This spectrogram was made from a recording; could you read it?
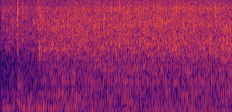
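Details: Used top-load washer on the normal cycle, switching from hot to warm while testing the inlet valves: steady rushing gush of water with no hiss, chatter or sputter. Valves fill normally; pressure switch later found bad, overfilling.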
